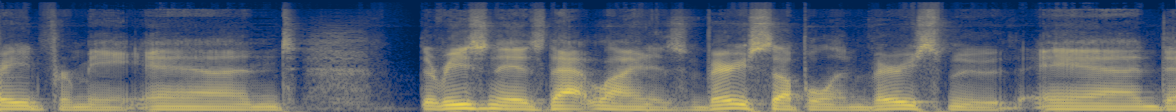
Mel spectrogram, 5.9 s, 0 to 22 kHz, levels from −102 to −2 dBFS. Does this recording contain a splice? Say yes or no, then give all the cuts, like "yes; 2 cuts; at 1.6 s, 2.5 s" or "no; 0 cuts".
no; 0 cuts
